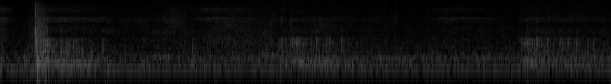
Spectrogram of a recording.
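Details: A cat snores with quiet, soft rasping breaths recurring every second or so in a hushed room, after an opening click.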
